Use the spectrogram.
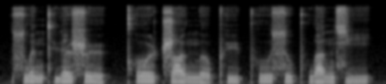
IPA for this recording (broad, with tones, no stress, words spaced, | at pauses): swə˥nt̪ʰɥɛ˥˧ʂɻ̩˥˩ | kʰo˥ʊ̯ʈ͡ʂɑ˥˩ʊ̯n̪ɤ̰˨˩pʰy˥˩ pʰu˥ su˥pʰwa˥˩n ɕi˥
